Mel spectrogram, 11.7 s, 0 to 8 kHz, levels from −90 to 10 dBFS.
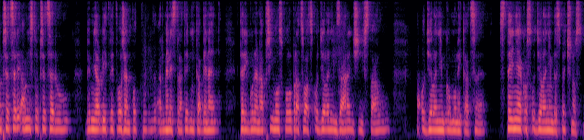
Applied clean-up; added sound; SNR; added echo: neural mask model DeepFilterNet 3.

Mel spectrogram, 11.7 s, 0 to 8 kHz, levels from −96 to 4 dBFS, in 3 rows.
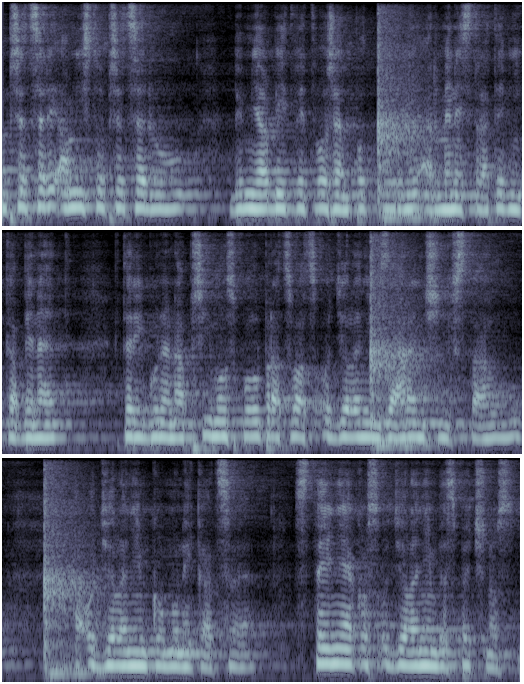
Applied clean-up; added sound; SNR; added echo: none; Thump, thud; 11 dB; reverberation time 0.6 s.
